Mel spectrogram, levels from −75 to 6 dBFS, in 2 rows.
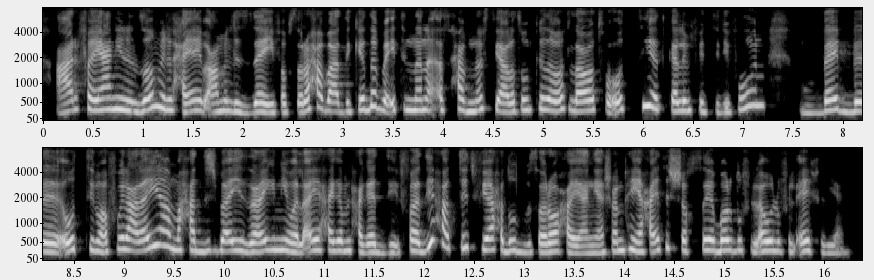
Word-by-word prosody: عارفة 300 +5 -1
يعني 295 0 +3
نظام 285 +10 +2
الحياة 270 -4 0
يبقى 265 - 0
عامل 250 +1 -1
إزاي، 225 0 +1
فبصراحة 230 +9 -1
بعد 245 -5 -1
كده 290 +9 0
بقيت 315 0 -1
إن 280 0 +2
أنا 285 0 0
أسحب 290 0 -4
نفْسي 300 +6 -1
على 230 0 +1
طول 280 +3 -3
كده 285 -3 +1
وأطلع 270 -3 +1
أقعد 275 +2 +1
في - - -28
أوضتي 335 +5 +1
اتكلّم 260 -5 0
في 260 -2 -8
التليفون، 240 - -5 0.4
باب 230 +4 -1
أوضتي 250 +4 +2
مقفول 255 +6 0
عليّا 305 +9 +1
ما 290 -4 +1
حدّش 260 -1 -3
بقى 260 -1 +2
يزعجني 265 +3 +1
ولا 225 -2 +2
أي 280 - +2
حاجة 265 -1 +1
من 260 - -1
الحاجات 225 -3 0
دي، 210 0 -7
فدي 250 +1 +1
حطّيت 345 0 -2
فيها 290 -4 0
حدود 265 -4 -3
بصراحة 225 0 +1
يعني 200 +1 -2
عشان 250 +5 -2
هي 265 -5 +2
حياتي 245 +6 -2
الشخصية 275 -3 0
برضه 270 0 +1
في - - -31
الأول 255 +2 +3
وفي 250 0 -13
الآخر 240 -1 -2
يعني. 210 - -13
260 Hz, 200 wpm, -14 LUFS, 235-285 Hz, 0.4 s, يعني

